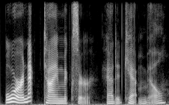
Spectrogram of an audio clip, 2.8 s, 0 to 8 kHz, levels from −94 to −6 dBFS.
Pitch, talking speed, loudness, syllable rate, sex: 175 Hz, 150 wpm, -20 LUFS, 4.2 syllables/s, female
